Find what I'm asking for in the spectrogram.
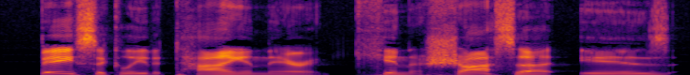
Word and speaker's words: Kinshasa: What do you think of the change from the Bamae to the Kinshasa? – It's going to be hard for me to pronounce. Right? – It is a bit tricky. Kinshasa. – Kinshasa.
